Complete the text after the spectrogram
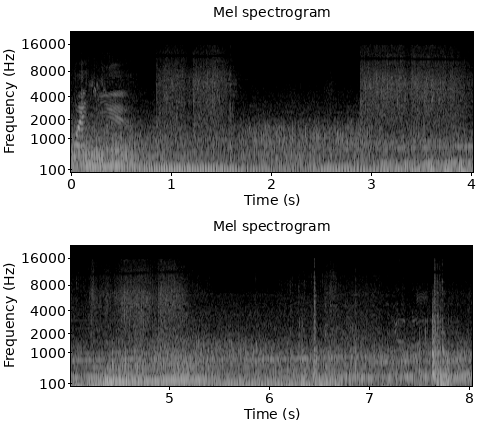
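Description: A car engine hums as a car drives slowly.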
